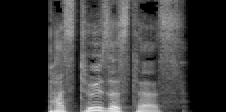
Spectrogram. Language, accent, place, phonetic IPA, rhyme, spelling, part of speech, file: German, Germany, Berlin, [pasˈtøːzəstəs], -øːzəstəs, pastösestes, adjective, De-pastösestes.ogg
- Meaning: strong/mixed nominative/accusative neuter singular superlative degree of pastös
